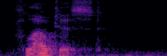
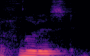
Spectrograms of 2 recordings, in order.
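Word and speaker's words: flautist: Mr Galway he is a floutist not a flutist not a flute player he is a flowerist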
